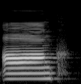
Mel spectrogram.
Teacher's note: नून लिखा तो जा रहा है लेकिन देखिए उसकी आवाज आंख में गुम हो गई है। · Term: नून गुन्ना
